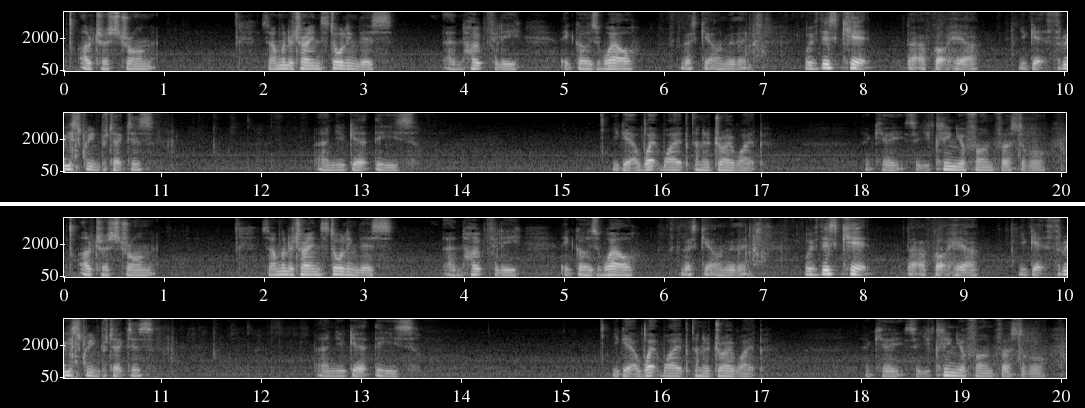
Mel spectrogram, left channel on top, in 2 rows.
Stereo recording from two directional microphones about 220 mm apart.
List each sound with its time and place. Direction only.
0.0 s speech: 10° left (ahead or behind)
8.7 s speech: centre (ahead or behind)
12.5 s speech: 10° left (ahead or behind)
15.3 s speech: 5° left (ahead or behind)
18.0 s speech: centre (ahead or behind)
